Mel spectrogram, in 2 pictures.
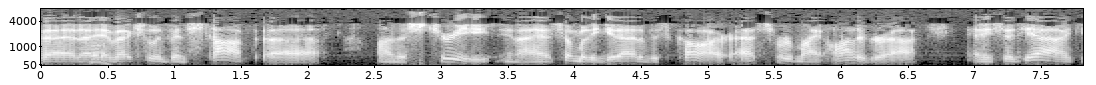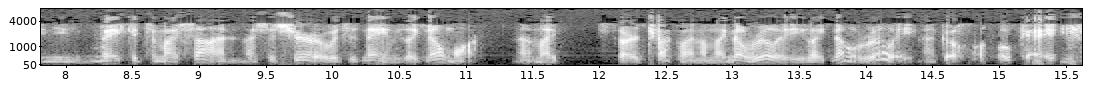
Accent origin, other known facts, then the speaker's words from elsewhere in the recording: Los Angeles, California, United States; But at the same time, I grew up in Los Angeles, and to me, just you know, that was the first place I went to go see a baseball game.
